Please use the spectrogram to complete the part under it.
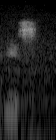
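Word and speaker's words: Ys: To figure it out, but it's actually East. – East. – East. That's what it's pronounced. It's pronounced Wise. – East. It's pronounced East.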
